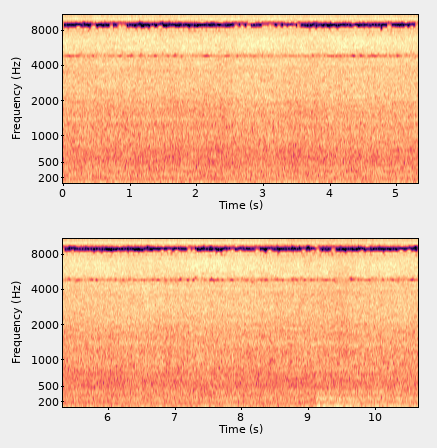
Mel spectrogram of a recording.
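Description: Fire burning on a house deck where a barbecue has caught: a steady loud hissing rush. About nine seconds in there is a low whoomp as the flames flare up.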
